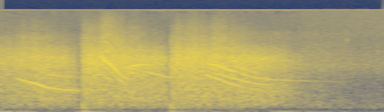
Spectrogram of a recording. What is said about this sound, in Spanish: Clyde dispara al letrero.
